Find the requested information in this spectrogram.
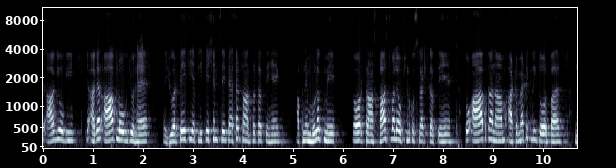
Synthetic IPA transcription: aːɡeɦoːɡikeʔɐɡəɾʔaːploːɡd͡ʒoːɦɛː | juːəɾpekiɛːplikeːʃənsepɛːsaʈɾãːnsfʰəɾkɐɾt̪eɦɛ̃ɐpnemʊləkmẽ | ɔːɾʈɾãːspʰaːɾsʈʋaːleɔːpʃənkosɪlɛk̚ʈkɐɾt̪eɦɛ̃t̪oʔaːpkanaːmaːʈoːmɛːʈɪklit̪ɔːɾpɐɾ

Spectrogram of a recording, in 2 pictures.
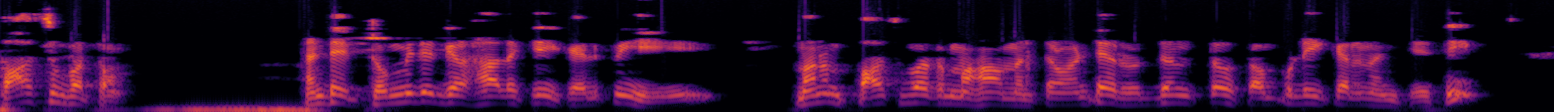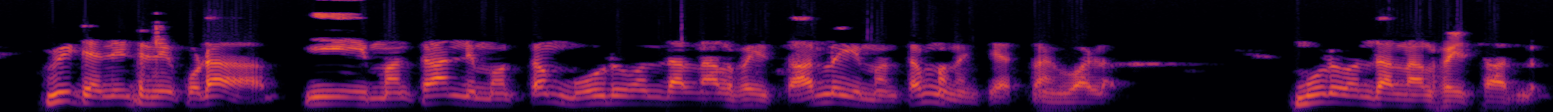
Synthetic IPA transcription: paːsubɐt̪ɐ̰m | ɐɳʈe̞ːt̪omːid̪iɡɾɐɦaːlɐkikɐlipi | mɐnɐmpaːsubɐt̪ɐmːɐɦaːmɐnt̪ɾɐmɐɳʈe̞ːɾud̪ːɐnt̪o̞ːsɐmpuʈiːkɐɾɐɳɐmt͡ʃe̞ːsi | ʋiːʈɐnːiɳʈiniːkuːɽa̰ːiːmɐnt̪ɾaːnːimɔt̪ːɐmːuːɽuʋɐnd̪ɐlɐnɐlɐbʱɐjsaːɾluiːmɐnt̪ɾɐmːɐnɐmt͡ʃɛːst̪a̰ːmiʋa̰ːɭːɐ̰ | muːɽuʋɐnd̪ɐlɐnɐlɐbʱɐjɐsaːɾlu

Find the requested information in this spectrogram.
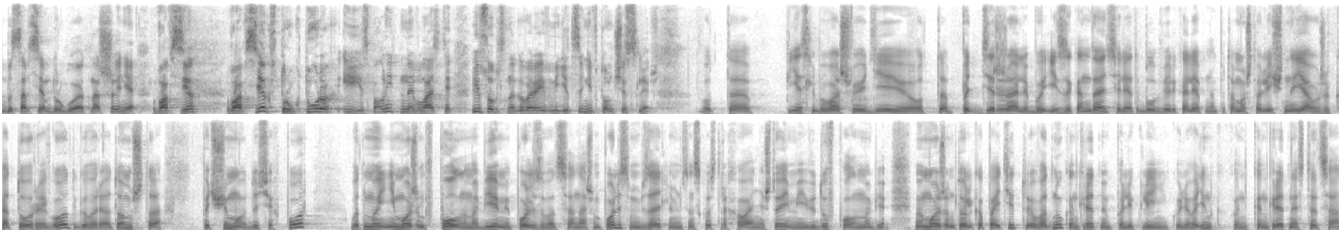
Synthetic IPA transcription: bɨsɐfsʲe̞md̪ɾʊɡo̞jəɐt̪nɐʂɛnʲɪjə | vɐfsʲe̞xvɐfsʲe̞xst̪ɾʊkt̪uɾəxiɪspɐlˠnʲitʲɪlʲnəjvlˠasʲtʲɪiso̞psʲɪnəɡəvɐɾʲaɪvmʲɪdʲɪt̪sɨnʲɪft̪o̞mt͡ɕɪsʲlʲḛ | vo̞t̪ə | jesʲlʲɪbɨvaʂʊjʊɪdʲejʊvot̪pədʲːɪrʐalʲɪbɨʔɪzəkənɐd̪atʲɪlʲɪɛt̪əbɨlˠəbəvʲɪlʲɪkɐlʲe̞pnəpə̥t̪ɐmuʂt̪olʲit͡ɕnəjaʊʐɛkɐt̪o̞ɾɨjɡo̞t̪ɡəvɐɾʲuɐt̪o̞mʂt̪o̞pət͡ɕɪmud̪osʲɪxpo̞r | vo̞t̪mɨnʲɪmo̞ʐɨmfpo̞lˠnəmɐbjo̞mʲɪpo̞lʲzəvət̪sənaʂɨmpo̞lʲɪsəmɐbʲɪzatʲɪlʲnəmʲɪdʲt̪ɨnskəvəst̪ɾəxɐvanʲɪjəʂt̪o̞jaɪmʲejʊvʲːɪd̪ufpo̞lˠnəmɐbjomʲɪmɨmo̞ʐɨmt̪o̞lʲkəpɐjtʲivɐd̪nukɐnkɾʲe̞t̪nʊjʊpəlʲɪklʲinʲɪkʊilʲɪvɐdʲinkɐnkɾʲet̪nɨjəst̪ət̪sɨɐ

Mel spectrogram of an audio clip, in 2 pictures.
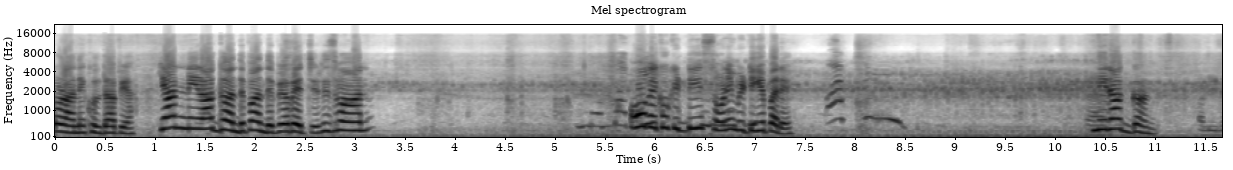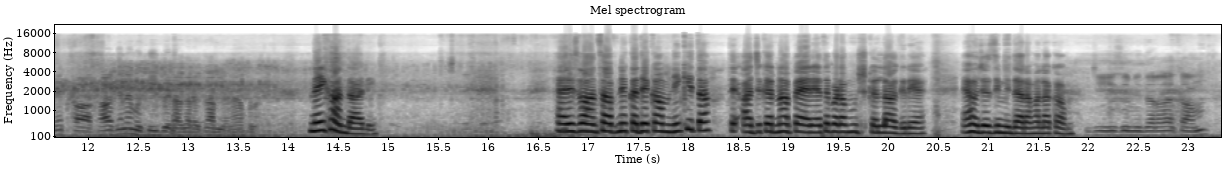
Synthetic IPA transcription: t̪oːɽaːnẽːkʰʊld̪aːp̬ɪjaː | jaːnɪɾaːk̚ɡə̃nd̪pãːnd̪eːp̬ɪoːʋɪt͡ʃɾɪzʋaːn | oːʋeːkʰoːkɪɖiːsoːɽ̃iːmɪʈːiːeːpəɾeː | nɪɾaːk̚ɡənd̪əliːnẽːkʰaːkʰaːkɪneːmɪʈːiːpeːɽaːkəɾeːkəɾlɛ̰ːna̰ːəpɳã̰ːnəĩːkʰãːnd̪aːəliː | hɛːɾɪzʋaːnsaːbneːkəd̪eːkəmnəĩːkiːt̪aːt̪eːʔəd͡ʒkəɾnaːpɛːɾeːaːt̪eːbəɽaːmʊʃkəlːəɡɾɪaːɛː | ɛːɦod͡ʒoːzɪmːeːd̪aːɾãːʋaːlaːkəmd͡ʒiːzɪmiːd̪aːkəm

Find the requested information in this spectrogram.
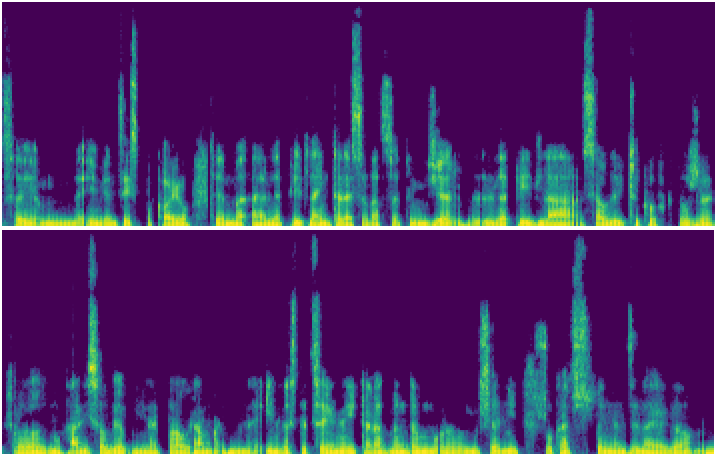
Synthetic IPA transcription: t̪sɛjḭmvʲjɛnt̪sɛjspɔ̥kʰɔjut̪ʰɘmlɛpʲjejd̪laint̪ɛɾɛsɔvaɛt̪ɘmɡd͡ʑɛ̰lɛpʲjejd̪lasawd̪ɘjt͡ʂɘkufkt̪uʐɘɾɔzmuxalʲisɔbʲjɛpɾɔɡɾaminvɛst̪ɘt̪sɘjnɘit̪ɛɾazbɛnd̪ɔmuɕḛlʲiʂukat͡ɕpʲjeɲɛnd̪zɘnajɛɡɔ

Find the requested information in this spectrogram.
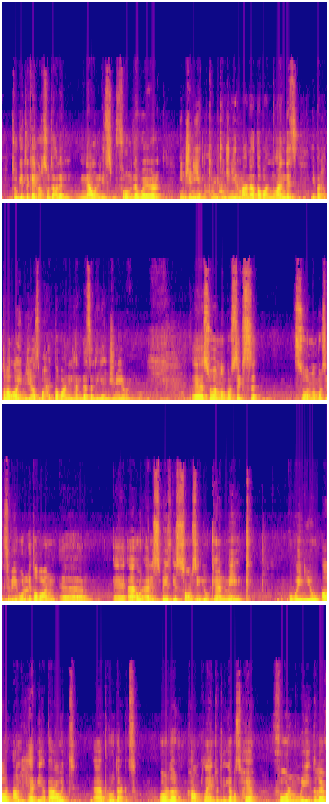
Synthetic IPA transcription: t̪uɡet̪lɪkæːjnːɑħsˤolʕa̰lænːawnlʔɪsbfɾomðæweːɾd̪ | ʔɪnʒɪniːɾlkelmet̪ʔɪnʒɪniːɾma̰ʕnæːt̪ˤɑbʕɑnmʊhænd̪ɪsjɪbʔænħot̪ˤːlælʔɑjʔend͡ʒiːʔɑsˤbɑħḛt̪ˤːɑbʕɑ̰nɪlɦænd̪æsælːihɪjːæʔɪnʒɪniːɾḭ | ʔsːʊʔæːlnɑmbɑɾsɪks | sːʊʔæːlnɑmbəɾsɪksbejʔṵːlːiːt̪ˤɑbʕɑn | ʔæʔoɾʔænispeːsʔɪzsɑmθɪ̃ŋɡjukænmeːk | wɪnjuːʔɑɾʔanhæpiʔæbawt̪pɾod̪a̰kt̪ʔoɾd̪əɾkʰɑmplejnt̪wɪd̪ilʔɪɡæːbæsˤɑ̥ħiːħɑfoɾmwid̪ɪlɪv

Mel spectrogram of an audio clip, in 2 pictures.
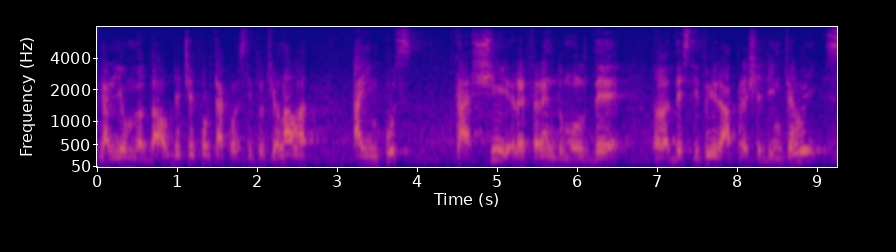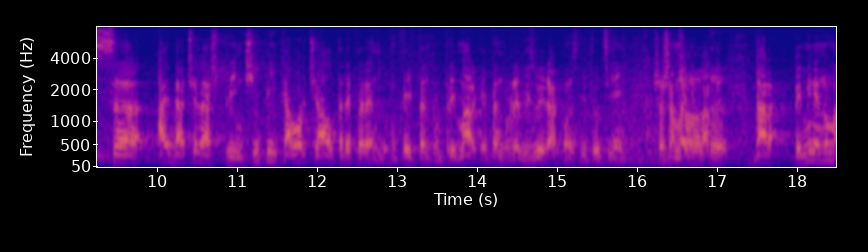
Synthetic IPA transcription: kaɾeje̞wmo̞d̪awd̪e̞t͡ʃe̞kurt̪eako̞nst̪it̪ut̪sio̞nalə | aimpus | kaʃire̞fe̞ɾe̞nd̪umuld̪e̞ | d̪e̞st̪it̪uiɾeapɾe̞ʃe̞d̪int̪e̞luj | səajbeat͡ʃe̞leaʃʲpɾint͡ʃipikao̞rʲt͡ʃe̞alt̪re̞fe̞ɾe̞nd̪umkəejpe̞nt̪ɾupɾimarkəjpe̞nt̪ɾuɾe̞vizuiɾeako̞nst̪it̪ut̪sije̞jʃiaʃamajd̪epare | d̪ar | pe̞mine̞num

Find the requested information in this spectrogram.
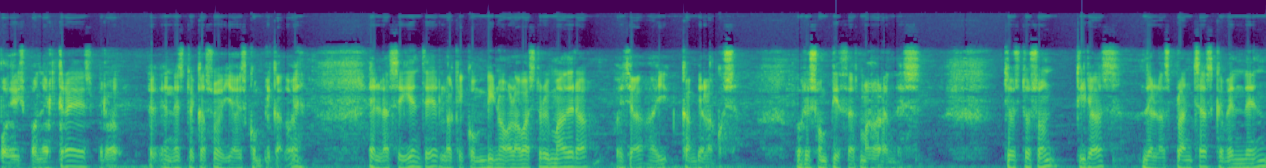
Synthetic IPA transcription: po̞ðejspo̞ne̞ɾt̪ɾe̞spe̞ɾoene̞st̪e̞kaso̞ʝae̞sko̞mplikaðoe | enlasiɣ̞je̞nt̪e̞lake̞ko̞mbinoalaβ̞ast̪ɾoimaðe̞ɾapwe̞zʝaːikambjalako̞̥sḁ | poɾke̞so̞mpje̞θazmazɣ̞ɾand̪e̞s | t̪oest̪osːo̞nt̪iɾaz | ðe̞lasplant͡ʃaske̞βe̞nd̪e̞n

